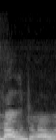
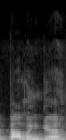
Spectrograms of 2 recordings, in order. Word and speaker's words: Ballinger: know the last name Ballinger Ballinger yeah worse than a gia cards down because I've been pronouncing a balangay English is weird language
